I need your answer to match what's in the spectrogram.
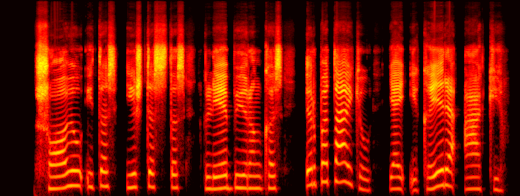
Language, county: Lithuanian, Vilnius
